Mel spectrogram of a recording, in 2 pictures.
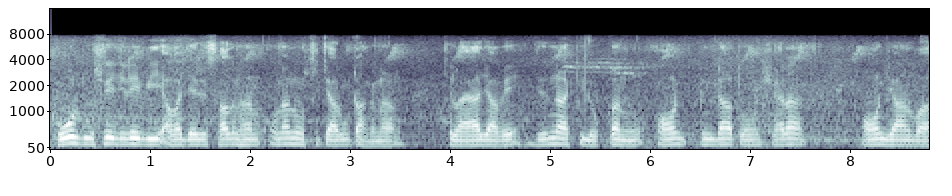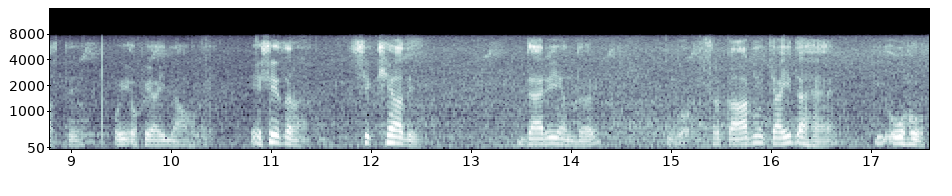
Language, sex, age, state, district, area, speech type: Punjabi, male, 60+, Punjab, Hoshiarpur, rural, spontaneous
